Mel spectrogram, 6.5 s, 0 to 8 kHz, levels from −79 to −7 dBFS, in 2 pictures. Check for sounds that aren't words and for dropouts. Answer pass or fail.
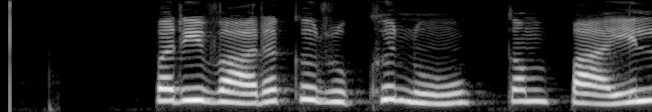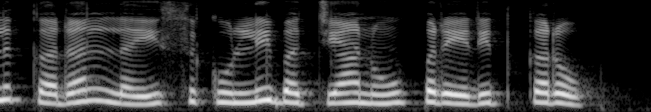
pass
